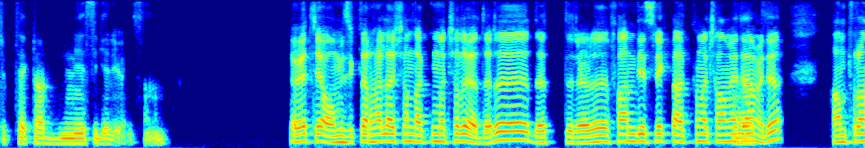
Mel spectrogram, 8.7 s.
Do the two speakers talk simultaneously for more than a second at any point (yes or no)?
no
